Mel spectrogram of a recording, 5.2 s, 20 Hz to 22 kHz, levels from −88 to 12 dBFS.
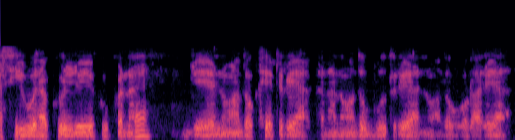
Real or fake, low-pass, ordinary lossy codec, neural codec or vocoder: fake; 5.4 kHz; none; vocoder, 22.05 kHz, 80 mel bands, HiFi-GAN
